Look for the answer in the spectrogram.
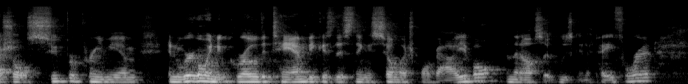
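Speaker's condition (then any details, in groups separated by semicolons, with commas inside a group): No condition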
